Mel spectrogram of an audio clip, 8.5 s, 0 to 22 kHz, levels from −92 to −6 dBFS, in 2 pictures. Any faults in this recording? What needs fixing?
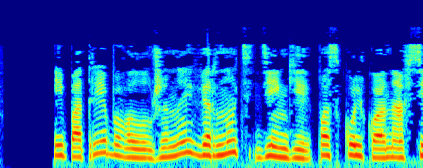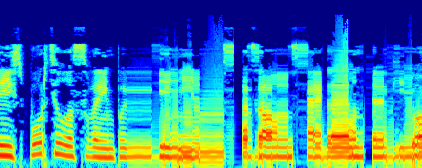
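From 5.50 s to the end there's robotic sound from repeated short buffers, a fixed 93.8 Hz buzz, likely from roughly 10.7 ms chunks looped while most real audio gets dropped. To fix it, make sure the audio keeps up with playback, say with a bigger buffer or a lighter processing load, so nothing has to be repeated.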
